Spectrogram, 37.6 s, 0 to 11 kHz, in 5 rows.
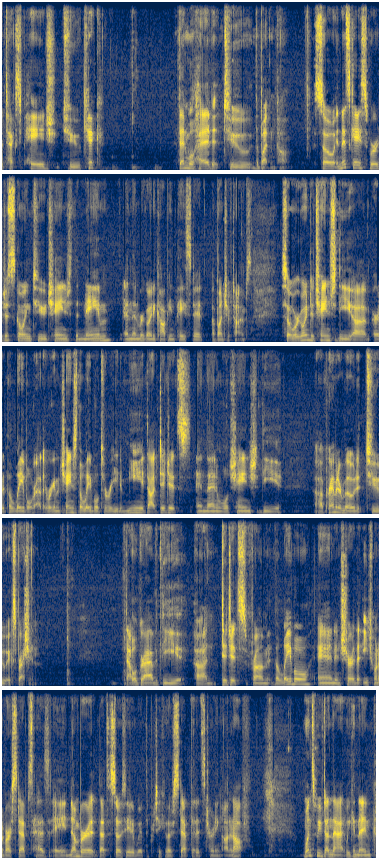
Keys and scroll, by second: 1.6-3.0 typing, 16.7 BackSpace, 37.5 ctrl+c.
